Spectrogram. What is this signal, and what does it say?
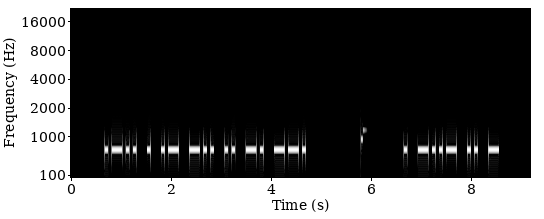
Morse code, heard as a keyed tone, about 17 wpm, 700 Hz. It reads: LEADING EXIT
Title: Sentences from Top 1100 Words - New Word Drill Alt - 17wpm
